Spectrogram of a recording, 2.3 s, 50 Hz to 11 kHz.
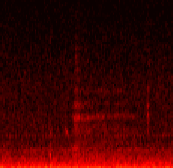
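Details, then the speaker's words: Audi/VW Passat petrol idling steady and even, no surging or hunting, right after replacing the stuck camshaft magnetic adjuster solenoid that caused P0011 and misfire; check engine light still on. "all right so I just turned the car on and it's idling way better as you can see it's"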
